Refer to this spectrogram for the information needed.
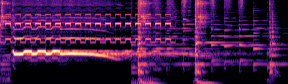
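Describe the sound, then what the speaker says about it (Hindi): A phone ringtone plays a repeating electronic melody, loud and close, then gives way to a few sharp thumps and knocks toward the end. "अरे भाई फोन बज रहा है,"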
